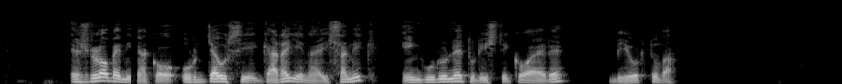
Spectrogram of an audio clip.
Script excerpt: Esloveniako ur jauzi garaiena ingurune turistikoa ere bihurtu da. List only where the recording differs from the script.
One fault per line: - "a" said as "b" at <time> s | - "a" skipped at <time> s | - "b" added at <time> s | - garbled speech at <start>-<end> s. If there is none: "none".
- "izanik" added at 3.3 s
